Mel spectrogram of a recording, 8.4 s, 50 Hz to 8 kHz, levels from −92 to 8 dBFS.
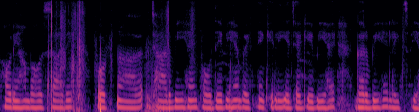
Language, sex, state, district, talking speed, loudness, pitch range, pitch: Hindi, female, Maharashtra, Dhule, 170 wpm, -36 LUFS, 170-185 Hz, 175 Hz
